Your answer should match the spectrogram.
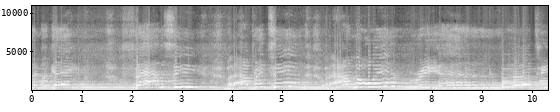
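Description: A woman singing a soul ballad live with strong, wavering vibrato, backed by a band.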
